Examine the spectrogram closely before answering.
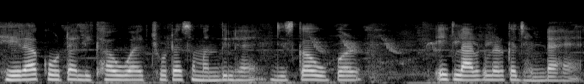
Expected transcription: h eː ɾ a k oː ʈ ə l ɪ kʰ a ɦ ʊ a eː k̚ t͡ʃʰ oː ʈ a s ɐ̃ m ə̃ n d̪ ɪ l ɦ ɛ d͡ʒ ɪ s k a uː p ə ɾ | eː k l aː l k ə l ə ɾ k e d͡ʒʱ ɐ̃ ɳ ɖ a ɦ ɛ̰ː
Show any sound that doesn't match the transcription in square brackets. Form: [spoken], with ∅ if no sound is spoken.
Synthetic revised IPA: h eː ɾ a k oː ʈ [a] l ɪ kʰ a ɦ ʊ a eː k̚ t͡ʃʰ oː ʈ a s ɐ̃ m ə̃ n d̪ ɪ l ɦ ɛ d͡ʒ ɪ s k a uː p ə ɾ | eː k l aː l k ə l ə ɾ k [a] d͡ʒʱ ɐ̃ ɳ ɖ a ɦ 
